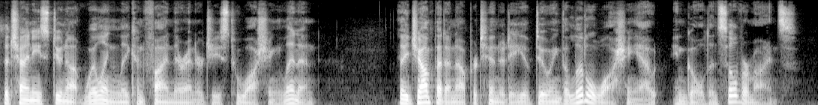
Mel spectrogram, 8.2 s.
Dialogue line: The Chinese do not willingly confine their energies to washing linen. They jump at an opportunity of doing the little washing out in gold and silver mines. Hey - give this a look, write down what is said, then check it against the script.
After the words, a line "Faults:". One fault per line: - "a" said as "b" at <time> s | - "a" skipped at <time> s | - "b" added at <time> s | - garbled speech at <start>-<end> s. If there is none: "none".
The Chinese do not willingly confine their energies to washing linen. They jump at an opportunity of doing the little washing out in gold and silver mines.
Faults:
none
